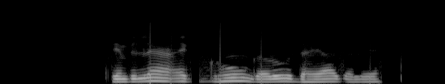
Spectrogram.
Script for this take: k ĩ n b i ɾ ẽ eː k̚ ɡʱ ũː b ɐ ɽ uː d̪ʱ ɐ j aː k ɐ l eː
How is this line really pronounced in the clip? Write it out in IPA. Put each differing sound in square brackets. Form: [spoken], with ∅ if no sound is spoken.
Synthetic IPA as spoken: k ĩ [m] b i [l] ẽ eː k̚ ɡʱ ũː [ɡ] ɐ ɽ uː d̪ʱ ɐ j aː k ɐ l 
